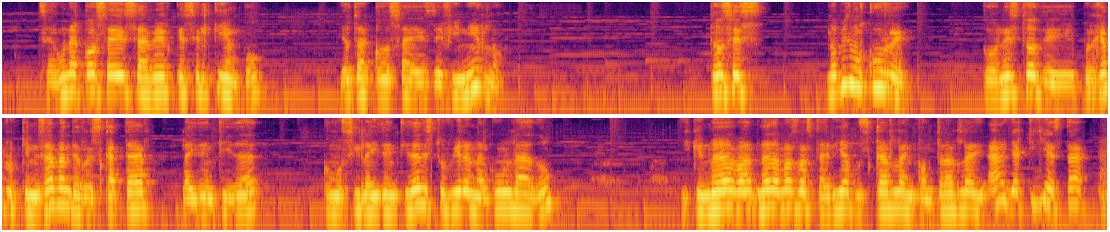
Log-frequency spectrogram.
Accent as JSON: {"language": "Spanish", "country": "Mexico", "said": "somos los mexicanos"}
